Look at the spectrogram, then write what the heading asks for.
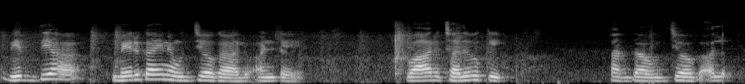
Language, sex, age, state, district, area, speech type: Telugu, female, 45-60, Andhra Pradesh, Bapatla, urban, spontaneous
